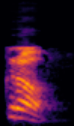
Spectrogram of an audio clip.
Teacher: क आधा उच्चारण करेंगे और र आपका पूरा उच्चारण होगा, क्योंकि क आधा है।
